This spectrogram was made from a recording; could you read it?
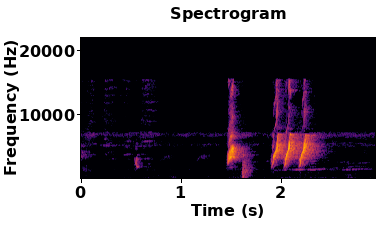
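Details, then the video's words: Silver-eared mesia, recorded 25 May 2022, giving one sharp descending high note, then three quick bright chirps in a rapid series against a quiet background. "chim ngú sắc hót mới nhất"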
